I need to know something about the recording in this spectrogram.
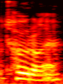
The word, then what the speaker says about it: Tauranga: So, I've not filmed all that much this week since coming back from Tauranga, or Tauranga, to say it correctly.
